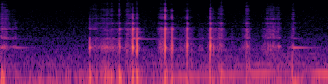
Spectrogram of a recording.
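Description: A long painted fingernail taps the solid round metal bottom of an empty silver mesh pen holder that rests on small rubber feet. Nine quiet, sharp clicks are heard, each with a brief metallic ring at a mid-pitched tone that fades almost at once.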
